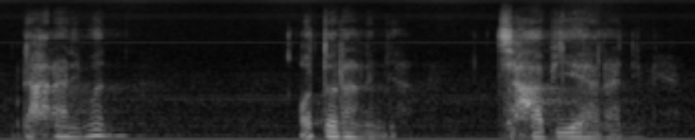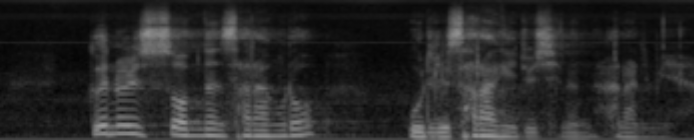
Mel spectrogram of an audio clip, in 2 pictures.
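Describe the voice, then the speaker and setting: A man's voice: medium pitch, expressive, brisk, pauses often. A male pastor preaching a youth service sermon in a church sanctuary, telling the story with animation and sometimes dropping to a whisper. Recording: long reverb of a church hall.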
